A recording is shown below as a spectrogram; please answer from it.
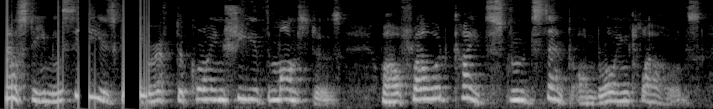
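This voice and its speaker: A woman reading a literary short story aloud with expressive, dramatic delivery. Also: fairly high pitch, slow pace, low-quality recording. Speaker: story reader, show host. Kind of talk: literary audiobook-style story narration.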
